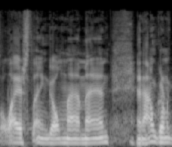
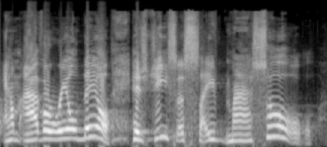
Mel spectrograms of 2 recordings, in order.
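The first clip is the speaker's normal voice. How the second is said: raised, forceful pulpit voice; fervent preaching; 7 semitones higher, 7 dB louder than usual. Real, not acted. Preacher challenges congregation to examine their salvation, forceful preaching. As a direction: press it on the congregation with mounting urgency.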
